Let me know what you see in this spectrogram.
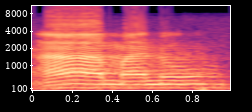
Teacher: Kemudian hamzah yang mati diganti dengan mad agar membacanya tidak terlalu berat. Nah, panjang bacaan mad badal sama dengan mad tabi'i, satu alif atau dua harokat.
